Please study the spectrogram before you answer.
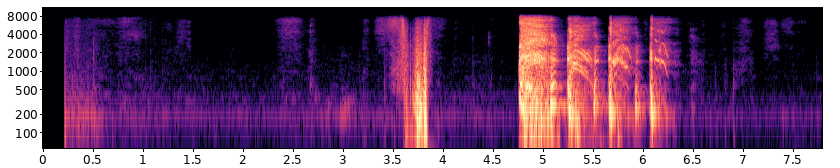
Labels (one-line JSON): {"expert_labels": [{"quality": "good", "cough_type": "unknown", "dyspnea": false, "wheezing": false, "stridor": false, "choking": false, "congestion": false, "nothing": true, "diagnosis": "upper respiratory tract infection", "severity": "mild"}], "age": 34, "gender": "male", "respiratory_condition": false, "fever_muscle_pain": false, "status": "healthy"}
